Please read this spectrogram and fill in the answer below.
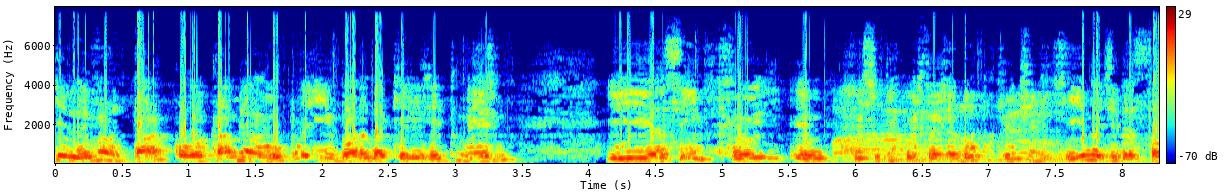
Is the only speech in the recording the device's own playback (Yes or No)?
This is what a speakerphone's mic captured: No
